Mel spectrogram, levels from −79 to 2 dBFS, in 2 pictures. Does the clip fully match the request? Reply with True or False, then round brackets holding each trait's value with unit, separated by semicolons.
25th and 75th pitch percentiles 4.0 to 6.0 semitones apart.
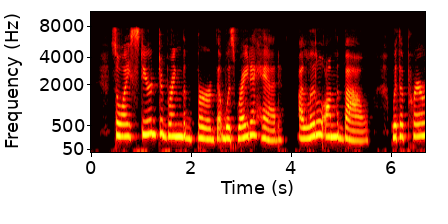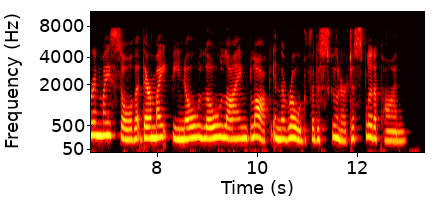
False (3.4 semitones)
